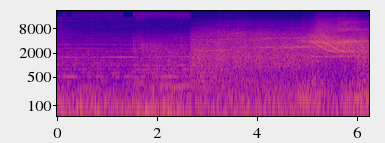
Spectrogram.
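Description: A Gundam mobile suit in flight during an anime scene gives off a loud, continuous jet-like roar that builds and brightens partway through, with a whooshing sweep near the end and no talking.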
